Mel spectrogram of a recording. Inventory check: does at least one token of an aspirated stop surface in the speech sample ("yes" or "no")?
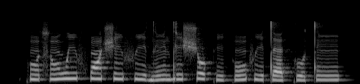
no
